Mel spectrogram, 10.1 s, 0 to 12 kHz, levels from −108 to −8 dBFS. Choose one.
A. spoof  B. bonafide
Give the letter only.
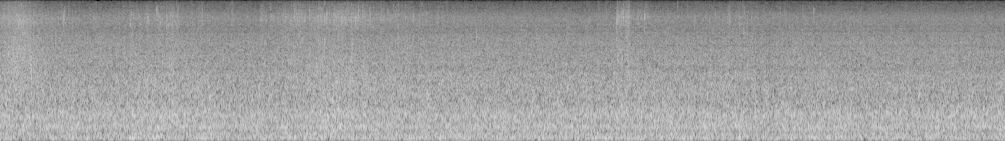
B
